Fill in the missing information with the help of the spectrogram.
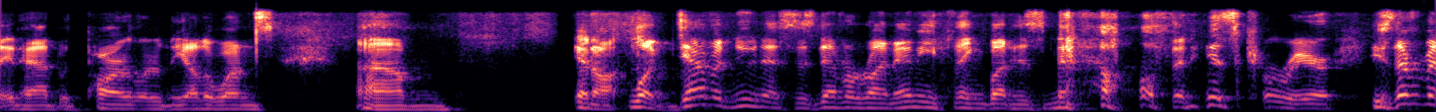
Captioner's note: laugh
